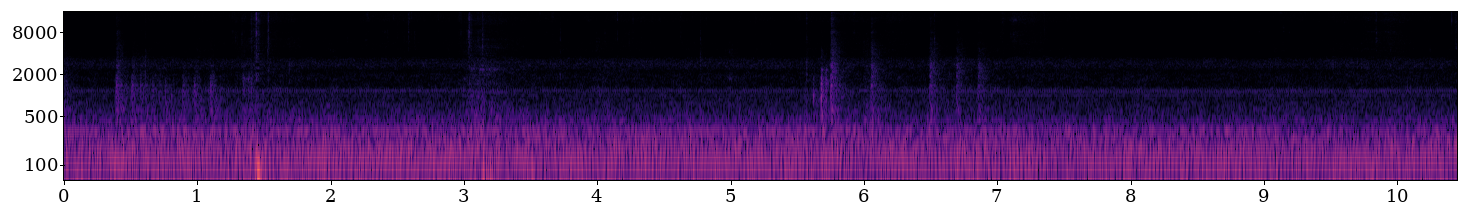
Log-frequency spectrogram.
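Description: Steady low hum of room noise with a few soft knocks and scrapes, the sharpest about a second and a half in, as a metal cookie cutter is pressed into a slab of hardened soap and worked loose.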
